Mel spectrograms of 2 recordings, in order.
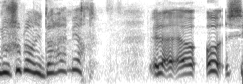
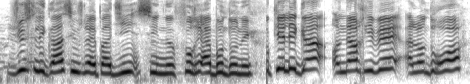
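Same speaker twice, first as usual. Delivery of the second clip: loud excited; 9 dB louder than usual. Real, not acted. Excited arrival, shouting to viewers.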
